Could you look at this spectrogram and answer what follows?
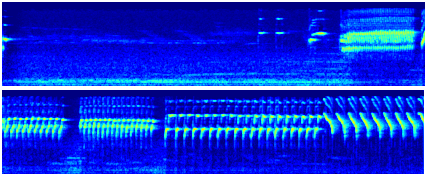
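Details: Timbrado canary training song. About four seconds of quiet with a faint low hum come first. Then loud buzzy rolls arrive in bursts, followed by a long fast pulsed trill and quick sweeping notes.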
